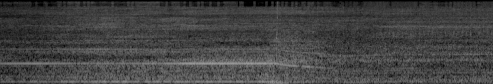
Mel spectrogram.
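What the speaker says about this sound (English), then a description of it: "now we're going to show you this camera rewinding in reverse, putting it back on the original spool" A 1940s Revere Model 80 8mm film projector runs its reel in reverse, a steady whirring motor hum with a faint whine whose pitch drops partway through, heard alone at moderate level.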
